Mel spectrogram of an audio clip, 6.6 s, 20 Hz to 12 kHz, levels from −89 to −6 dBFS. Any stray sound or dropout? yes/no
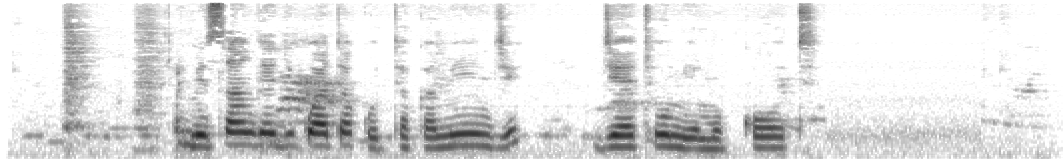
no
